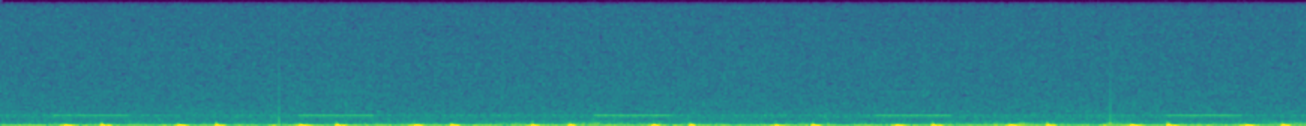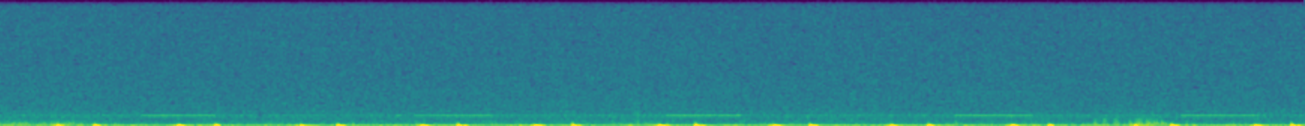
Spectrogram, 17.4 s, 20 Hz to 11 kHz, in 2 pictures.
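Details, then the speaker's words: Role-play ASMR nurse exam, simulated ICU patient with atrial flutter: heart listened to before digoxin, rate stated as 78; steady low thumping heartbeat, about 75 a minute, with a faint steady hum behind. "Heart rate is 78, so it is safe to give you digoxin."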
